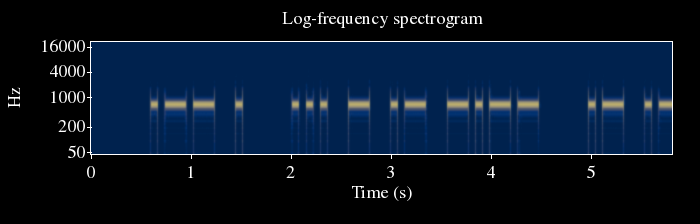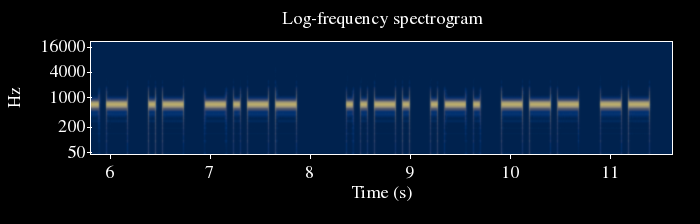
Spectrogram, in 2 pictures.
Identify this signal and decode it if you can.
Morse code, heard as a keyed tone, about 17 wpm, 700 Hz. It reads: WE STAY AWAY FROM
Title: A Sound Of Thunder 17wpm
